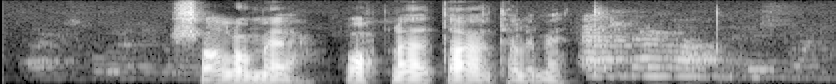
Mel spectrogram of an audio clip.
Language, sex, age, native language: Icelandic, male, 30-39, Icelandic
